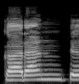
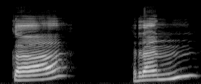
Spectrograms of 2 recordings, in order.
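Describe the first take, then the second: First: Said in the usual way. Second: current drawn out very slowly, sound by sound; slow syllable demo. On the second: Shown as a demonstration. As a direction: stretch current out slowly so each part is heard. (Current को बहुत धीरे खींचकर, अक्षर-अक्षर बोलें) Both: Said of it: "तो मिलके बन जाएगा".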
